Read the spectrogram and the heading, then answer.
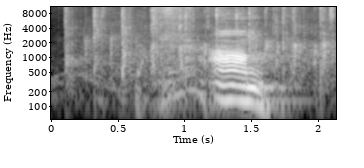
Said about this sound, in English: So, I get to lead worship with this great band. Applause for the band.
